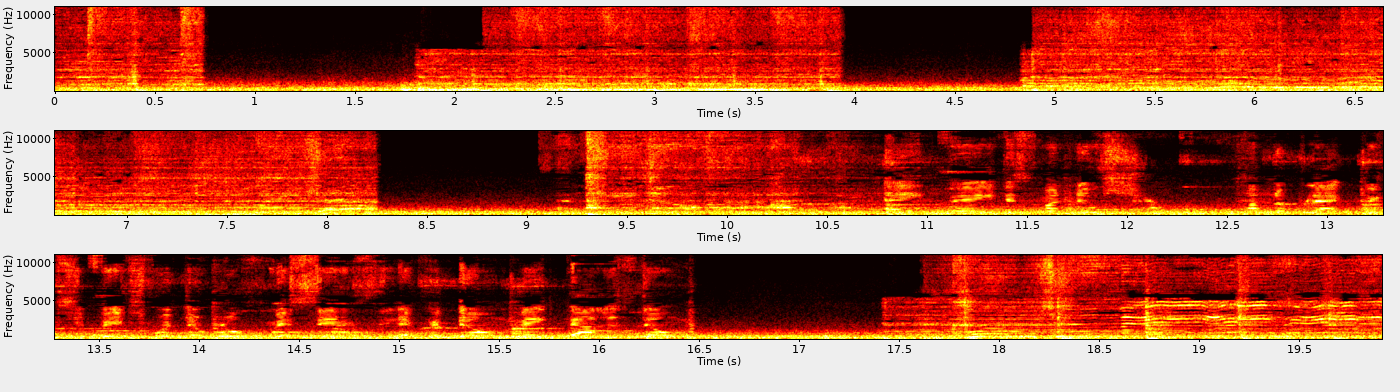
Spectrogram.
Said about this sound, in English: this track just has natural air horns in it. It just doesn't come stock with air horns.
